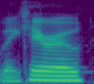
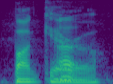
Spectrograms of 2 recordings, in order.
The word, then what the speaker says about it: Banchero: I can't roll my Rs, otherwise I would.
